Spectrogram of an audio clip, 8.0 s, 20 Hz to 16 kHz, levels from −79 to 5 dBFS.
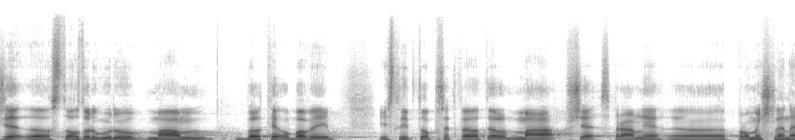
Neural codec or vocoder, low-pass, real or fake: autoencoder, 48 kHz, 32 numbers a frame, DAC-VAE, trained on Japanese speech; 14.4 kHz; fake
